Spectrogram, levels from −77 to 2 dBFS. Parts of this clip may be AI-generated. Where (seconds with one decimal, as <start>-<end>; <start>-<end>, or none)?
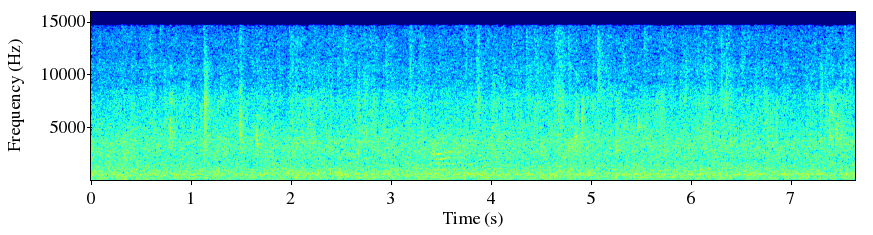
none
